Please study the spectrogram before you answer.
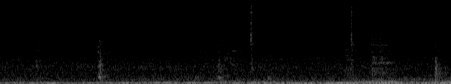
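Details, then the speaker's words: DIY diesel heater controller priming the dosing pump after raising pulse generator supply from 5 V to 12 V: crisp, sharp single clicks roughly once a second over a low hum; strong pulse, much healthier than the earlier feeble click. "and now this time round that's a much healthier click last time it was a bit feeble to be honest"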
